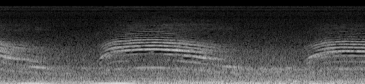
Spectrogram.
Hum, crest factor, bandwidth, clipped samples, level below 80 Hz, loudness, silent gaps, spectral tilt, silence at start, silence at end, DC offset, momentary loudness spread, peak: none; 12 dB; 16.5 kHz; under 0.1%; -20 dBFS; -20 LUFS; none; -5.5 dB/octave; 0 s; 0 s; under 0.1%; 8 LU; -4 dBFS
